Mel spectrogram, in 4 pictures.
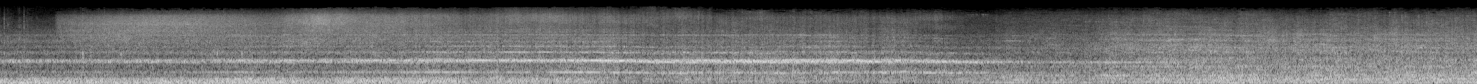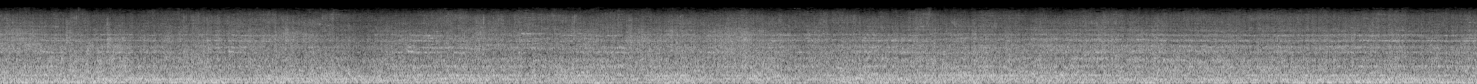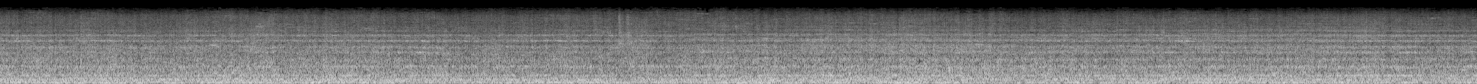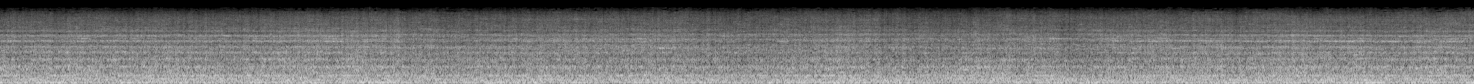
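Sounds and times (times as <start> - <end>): wheels squealing: 0.0 - 13.5
diesel locomotive engine: 0.0 - 59.0
freight train wheels rumbling: 0.0 - 59.0
clickety-clack over rail joints: 4.4 - 59.0.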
